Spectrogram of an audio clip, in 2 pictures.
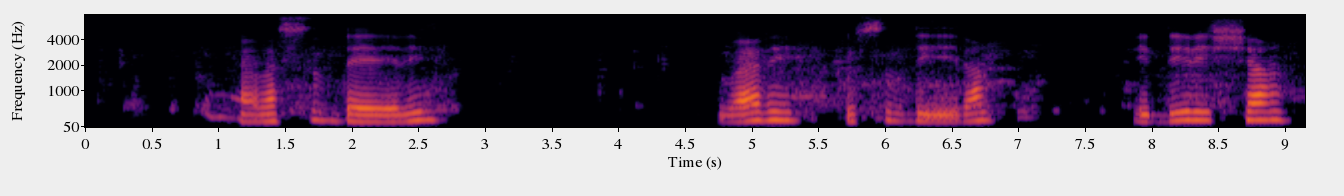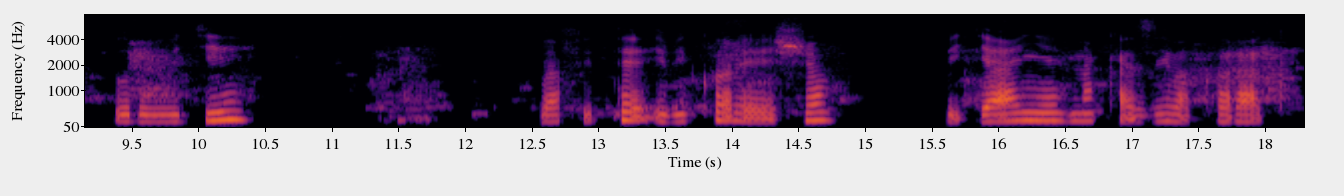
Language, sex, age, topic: Kinyarwanda, female, 25-35, education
